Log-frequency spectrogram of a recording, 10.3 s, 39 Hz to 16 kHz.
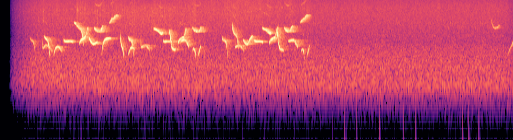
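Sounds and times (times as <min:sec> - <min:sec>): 
Inca wren Thryothorus eisenmanni singing in the Andes: 0:00.6 - 0:06.2.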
